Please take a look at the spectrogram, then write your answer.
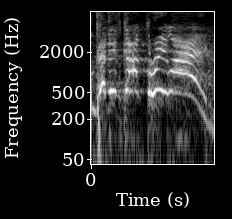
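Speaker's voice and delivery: very high incredulous holler; comic outburst, pitch shooting way up; exasperated yell. Acted. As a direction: shout the painfully obvious. Yelling the obvious answer back.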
